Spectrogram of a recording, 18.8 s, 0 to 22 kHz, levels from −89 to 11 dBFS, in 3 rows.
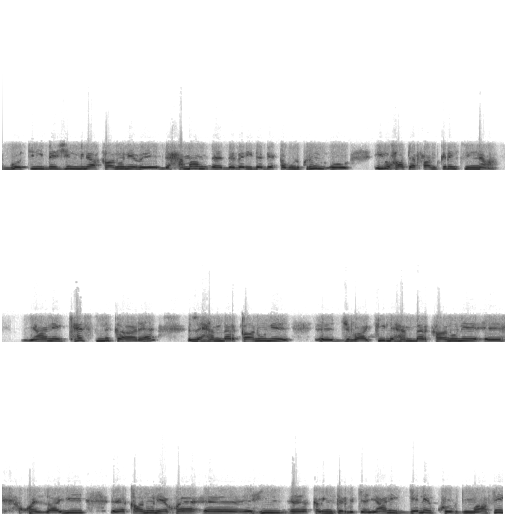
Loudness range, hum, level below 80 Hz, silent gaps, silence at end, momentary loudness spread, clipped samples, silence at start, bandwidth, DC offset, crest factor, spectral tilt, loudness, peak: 2 LU; none; -68 dBFS; none; 0 s; 4 LU; under 0.1%; 0 s; 3.9 kHz; under 0.1%; 12 dB; -10 dB/octave; -14 LUFS; 0 dBFS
